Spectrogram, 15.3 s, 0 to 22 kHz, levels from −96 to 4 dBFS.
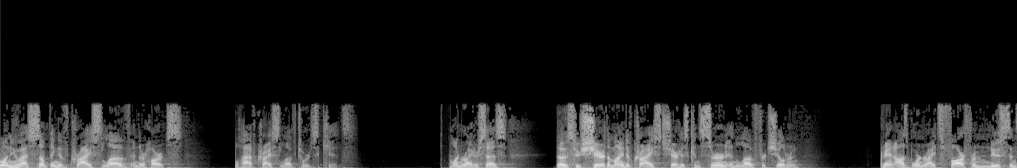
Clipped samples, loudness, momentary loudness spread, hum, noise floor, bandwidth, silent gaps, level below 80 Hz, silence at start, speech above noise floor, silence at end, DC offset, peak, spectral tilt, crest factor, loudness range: under 0.1%; -18 LUFS; 15 LU; none; -87 dBFS; 8.8 kHz; none; -42 dBFS; 0 s; 69 dB; 0 s; under 0.1%; -2 dBFS; -4.5 dB/octave; 18 dB; 9 LU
